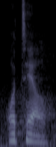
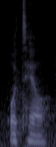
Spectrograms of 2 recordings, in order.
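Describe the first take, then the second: No difference in how they are said.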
